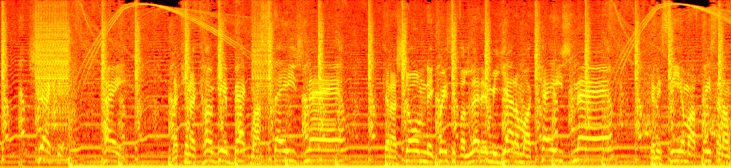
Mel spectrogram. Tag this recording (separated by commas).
Music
